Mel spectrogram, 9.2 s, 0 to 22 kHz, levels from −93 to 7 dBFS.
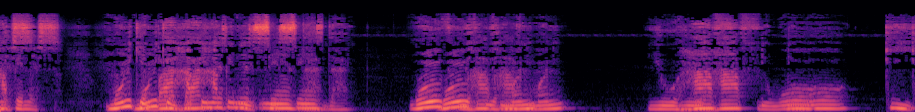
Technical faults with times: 0.00-9.15 doubled audio track
0.00-9.15 AAC compression

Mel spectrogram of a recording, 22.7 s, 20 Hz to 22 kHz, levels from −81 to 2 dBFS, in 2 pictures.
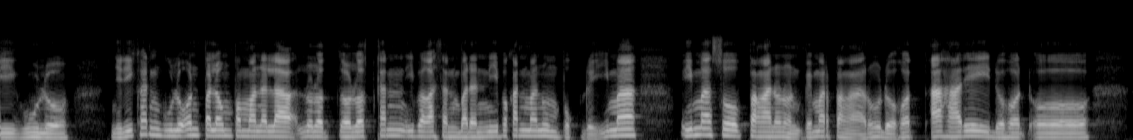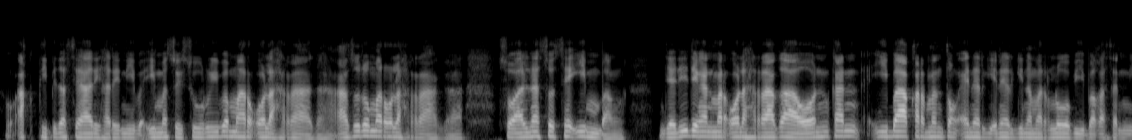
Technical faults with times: none

